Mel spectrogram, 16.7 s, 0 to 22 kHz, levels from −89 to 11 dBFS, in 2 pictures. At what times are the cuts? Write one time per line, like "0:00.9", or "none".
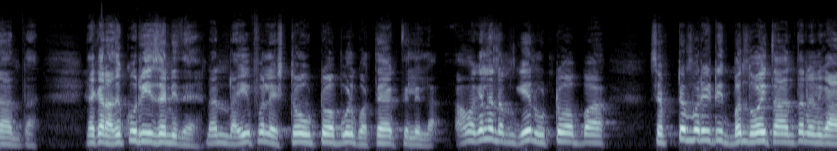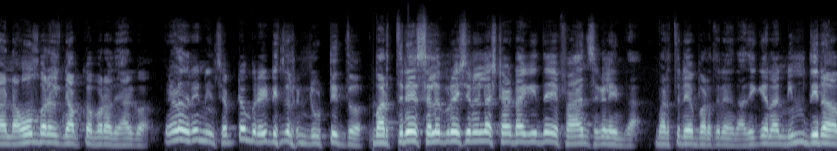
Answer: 0:12.1

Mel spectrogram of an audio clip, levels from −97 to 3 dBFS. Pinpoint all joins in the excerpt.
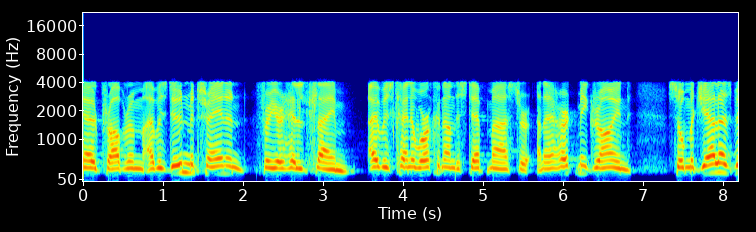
0:02.1
0:03.5
0:04.7

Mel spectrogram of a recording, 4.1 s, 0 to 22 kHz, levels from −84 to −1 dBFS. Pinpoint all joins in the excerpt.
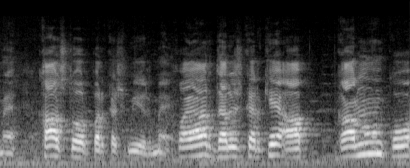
0:01.8

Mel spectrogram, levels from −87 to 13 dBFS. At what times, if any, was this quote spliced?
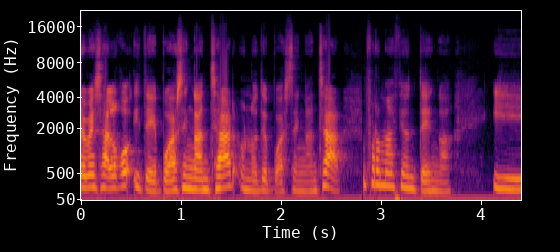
0:02.9

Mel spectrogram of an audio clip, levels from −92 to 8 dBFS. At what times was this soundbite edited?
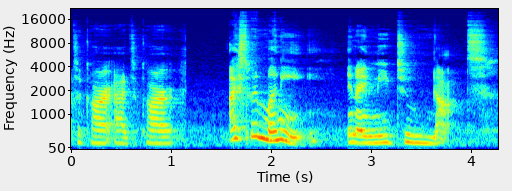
0:01.1

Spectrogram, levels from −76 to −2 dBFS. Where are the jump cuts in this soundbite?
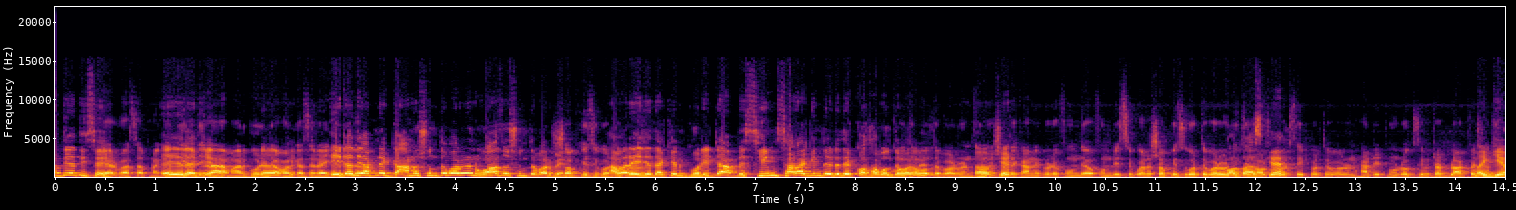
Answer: none

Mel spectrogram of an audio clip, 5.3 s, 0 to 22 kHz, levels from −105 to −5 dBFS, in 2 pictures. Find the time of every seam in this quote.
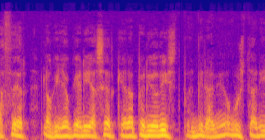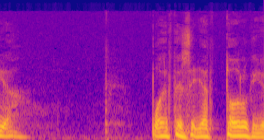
0:01.8

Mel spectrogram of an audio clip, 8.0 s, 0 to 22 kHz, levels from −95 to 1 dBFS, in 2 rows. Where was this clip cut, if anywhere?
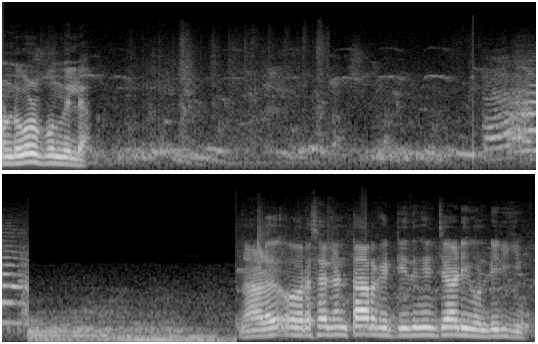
0:02.5
0:03.5

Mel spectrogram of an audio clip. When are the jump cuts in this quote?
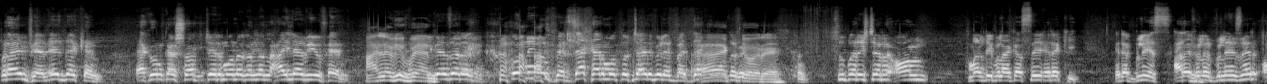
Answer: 0:08.0

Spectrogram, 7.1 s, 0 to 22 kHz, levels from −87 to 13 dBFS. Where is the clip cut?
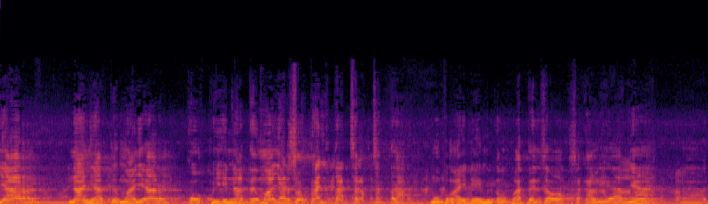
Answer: none

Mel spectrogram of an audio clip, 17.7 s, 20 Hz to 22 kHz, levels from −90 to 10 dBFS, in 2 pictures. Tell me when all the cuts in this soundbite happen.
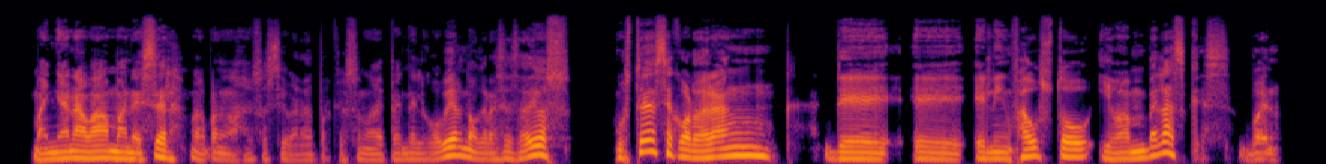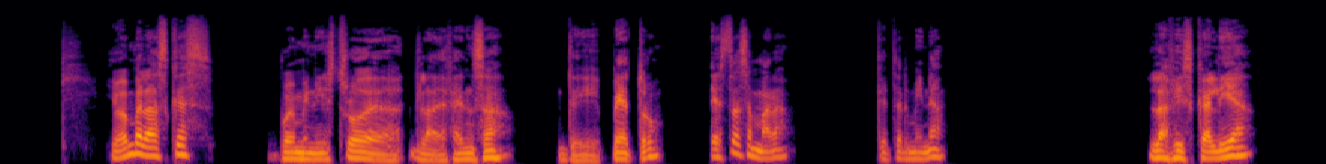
0:04.1
0:13.5

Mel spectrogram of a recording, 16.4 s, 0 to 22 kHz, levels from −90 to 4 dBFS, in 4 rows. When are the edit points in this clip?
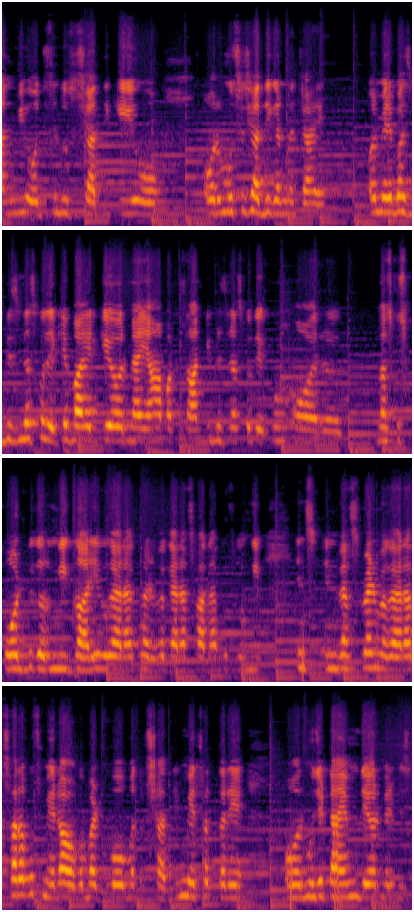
none

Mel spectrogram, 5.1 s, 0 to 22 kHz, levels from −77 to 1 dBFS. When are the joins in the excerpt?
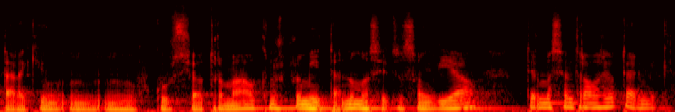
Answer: none

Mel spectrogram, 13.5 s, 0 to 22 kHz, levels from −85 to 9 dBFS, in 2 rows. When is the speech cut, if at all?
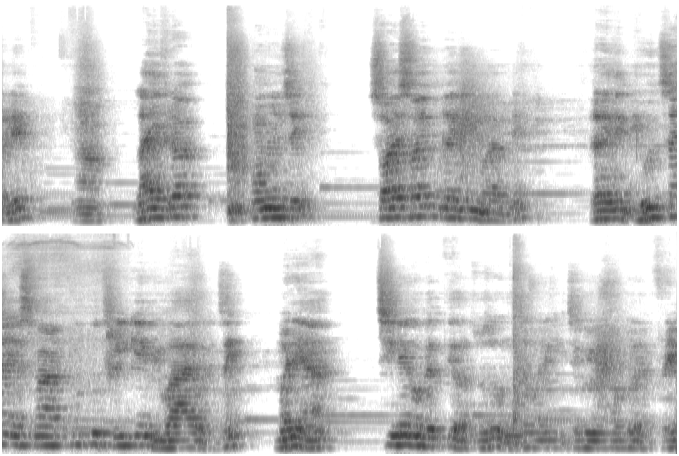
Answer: none

